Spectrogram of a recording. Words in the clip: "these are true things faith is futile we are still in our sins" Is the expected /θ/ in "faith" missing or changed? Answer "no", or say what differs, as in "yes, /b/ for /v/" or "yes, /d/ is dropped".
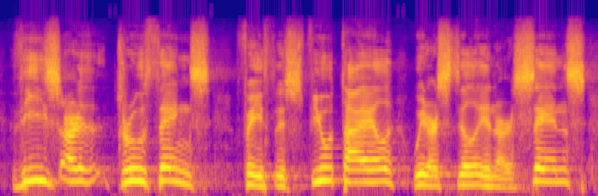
no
